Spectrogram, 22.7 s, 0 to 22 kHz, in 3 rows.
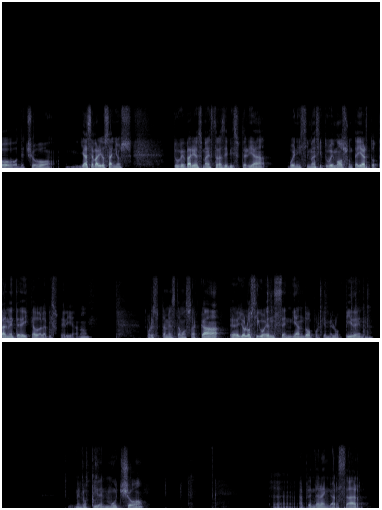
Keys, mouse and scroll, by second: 8.9-10.7 right drag, 10.9 shift+d, 11.7-19.5 drag, 15.2-17.4 right drag, 15.6 middle click, 16.5-18.1 middle drag, 18.1 right click, 18.8 KP_7, 19.5 right click, 19.7-21.6 drag, 21.3 right click, 21.6 right click, 22.1-22.6 drag, 22.2 right click.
